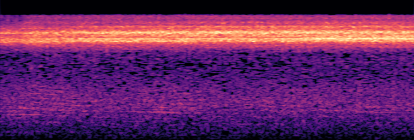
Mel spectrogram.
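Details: Grasshoppers in a summer meadow in the countryside among wildflowers: a dense, steady, high-pitched shimmering buzz that holds without pause, swelling slightly after the first half-second.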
